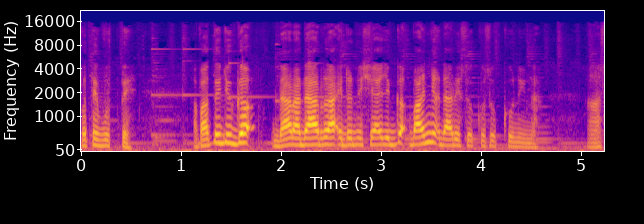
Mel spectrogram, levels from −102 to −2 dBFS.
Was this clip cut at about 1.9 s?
yes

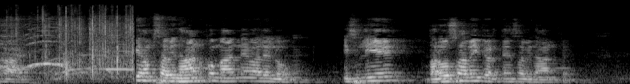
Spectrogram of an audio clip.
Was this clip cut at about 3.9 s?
no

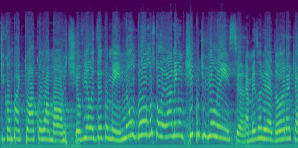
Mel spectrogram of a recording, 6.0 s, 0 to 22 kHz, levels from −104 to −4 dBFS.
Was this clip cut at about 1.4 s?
yes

